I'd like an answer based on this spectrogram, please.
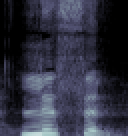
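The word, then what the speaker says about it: listen: आई एस इ एन क्योंकि यहां पर टी साइलेंट है तो बताना पड़ा कि टी आपको लिखना है बोलना नहीं है और वहां से मैंने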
